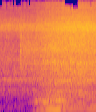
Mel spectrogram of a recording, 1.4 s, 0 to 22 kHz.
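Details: 2018 Kia Forte 2.0 L four-cylinder, rough running, rattle, timing codes: engine climbs from idle and holds raised revs with an uneven, lumpy drone; exhaust cam over-advanced.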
